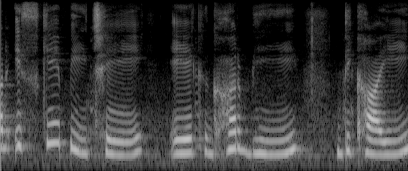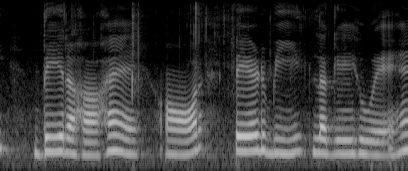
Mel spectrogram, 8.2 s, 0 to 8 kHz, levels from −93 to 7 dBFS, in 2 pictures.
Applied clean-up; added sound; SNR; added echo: none; none; none; none.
